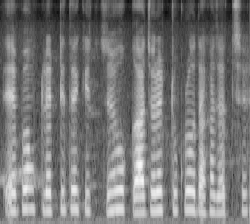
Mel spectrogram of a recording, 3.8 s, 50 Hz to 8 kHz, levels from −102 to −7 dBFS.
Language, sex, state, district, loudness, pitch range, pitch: Bengali, female, West Bengal, Cooch Behar, -19 LUFS, 230-250 Hz, 240 Hz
